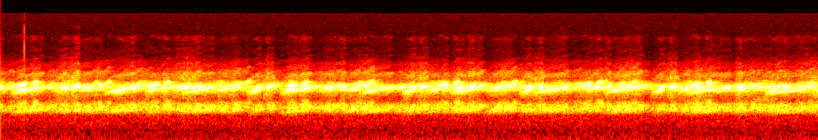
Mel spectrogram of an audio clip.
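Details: Live, unlooped recording of croaking frogs in a spring wetland behind a home: a constant massed chorus of rapid trilling calls, two layered pitches humming together, with one faint click near the start.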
